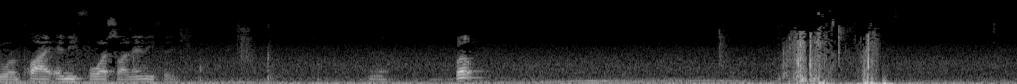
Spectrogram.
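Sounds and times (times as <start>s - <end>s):
speech: 0.0s - 2.6s, 3.7s - 5.0s
steady noise: 0.0s - 10.1s
car passing by: 5.0s - 7.8s.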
